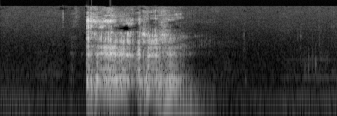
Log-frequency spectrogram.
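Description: A man clears his throat once, a loud rasp of under a second starting about half a second in, its pitch dropping as it ends.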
